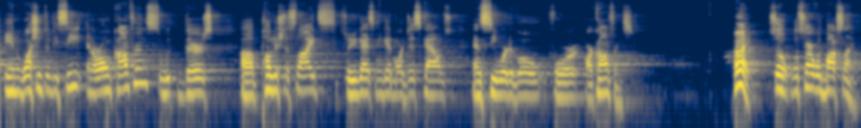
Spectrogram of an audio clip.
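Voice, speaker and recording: A man, a company CEO from the United States, giving an upbeat tech conference presentation with frequent filler words. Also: high-pitched. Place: conference session room.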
